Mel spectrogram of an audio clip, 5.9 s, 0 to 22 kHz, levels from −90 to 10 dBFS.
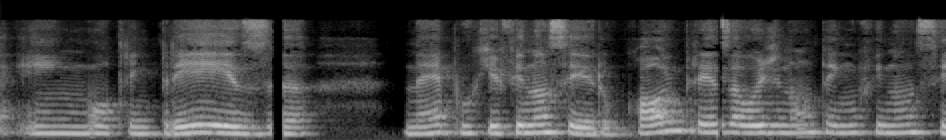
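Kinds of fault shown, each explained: AAC frame loss with muting: the decoder zeroes lost frames, leaving soft-faded silent gaps, 80 ms long at 1.69 s and 30 ms long at 4.48 s.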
